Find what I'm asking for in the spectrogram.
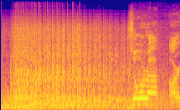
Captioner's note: engine revving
